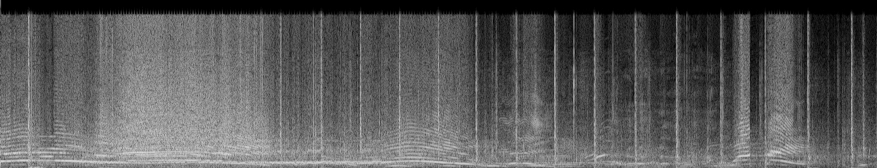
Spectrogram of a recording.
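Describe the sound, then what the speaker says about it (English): At a community gathering, a large crowd cheers loudly, with whoops and shouts over scattered clapping that fades gradually over several seconds. "Give yourselves a round of applause."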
